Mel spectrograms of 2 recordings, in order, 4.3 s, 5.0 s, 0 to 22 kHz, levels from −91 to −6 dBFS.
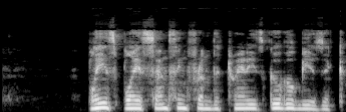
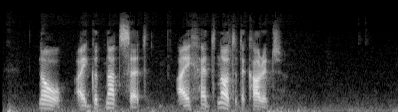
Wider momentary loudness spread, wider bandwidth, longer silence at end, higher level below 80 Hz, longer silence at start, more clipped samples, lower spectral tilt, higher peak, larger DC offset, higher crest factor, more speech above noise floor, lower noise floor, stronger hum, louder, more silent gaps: first, 8 LU vs 5 LU; second, 7.6 kHz vs 13.5 kHz; second, 0.05 s vs 1.25 s; about the same, -52 dBFS vs -50 dBFS; first, 1.1 s vs 0.1 s; neither; first, -4.5 dB/octave vs -2.5 dB/octave; about the same, -2 dBFS vs -2 dBFS; neither; second, 16 dB vs 22 dB; first, 63 dB vs 32 dB; first, -81 dBFS vs -53 dBFS; neither; first, -18 LUFS vs -22 LUFS; neither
